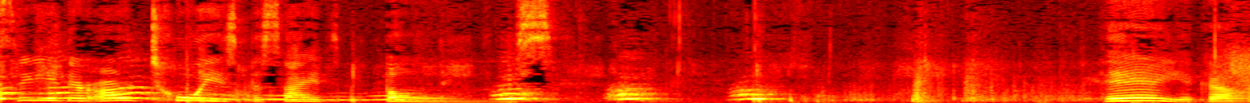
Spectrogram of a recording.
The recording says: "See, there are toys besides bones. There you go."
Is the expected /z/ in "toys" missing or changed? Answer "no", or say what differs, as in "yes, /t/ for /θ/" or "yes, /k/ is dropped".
no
